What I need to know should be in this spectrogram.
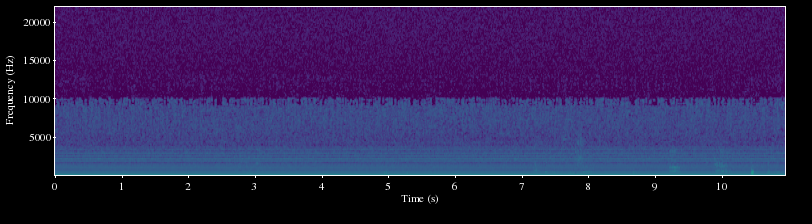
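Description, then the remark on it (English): A steady electrical mains hum drones throughout, with strong low tones and a stack of even harmonics, plus a faint hiss and a few tiny clicks; no one speaks. “It's humming, though.”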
